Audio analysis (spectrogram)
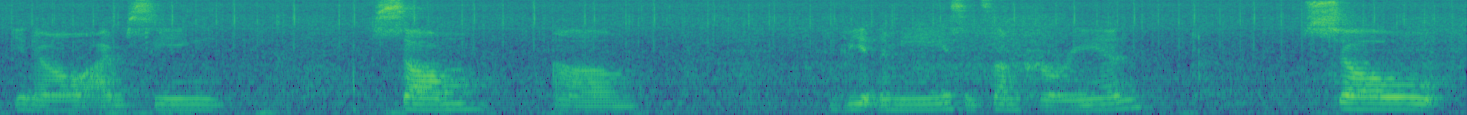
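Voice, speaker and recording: A woman's voice: lowish voice, roomy sound, slight background noise, rough recording. A woman vlogger chatting casually as she clicks through her results, with plenty of ums and restarts. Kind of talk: casual chat, walking through results on screen.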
